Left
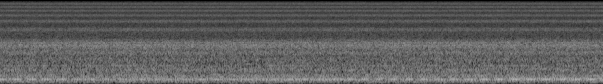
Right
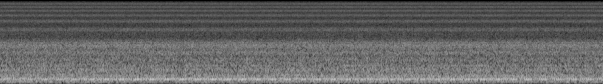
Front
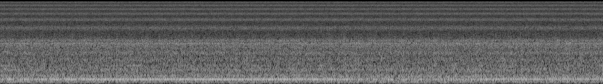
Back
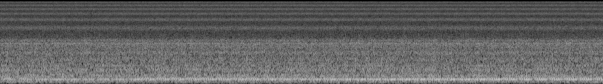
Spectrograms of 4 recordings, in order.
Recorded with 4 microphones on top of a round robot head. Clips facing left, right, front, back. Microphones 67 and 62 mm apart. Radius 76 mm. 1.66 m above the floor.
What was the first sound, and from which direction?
Only background noise.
